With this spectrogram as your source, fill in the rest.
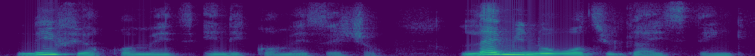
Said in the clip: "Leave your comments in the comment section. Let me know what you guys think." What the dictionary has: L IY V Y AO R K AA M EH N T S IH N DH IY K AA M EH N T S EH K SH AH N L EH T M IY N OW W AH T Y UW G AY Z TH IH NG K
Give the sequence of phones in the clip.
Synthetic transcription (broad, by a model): L IY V Y AO K AA M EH N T IH N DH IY K AA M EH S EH SH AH N L EH T M IY N OW W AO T Y UW G AY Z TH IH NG K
